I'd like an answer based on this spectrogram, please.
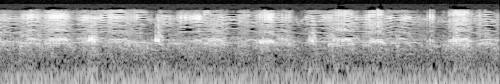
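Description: A large flock of common cranes calling: many overlapping calls, a few every second, from birds near and far.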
